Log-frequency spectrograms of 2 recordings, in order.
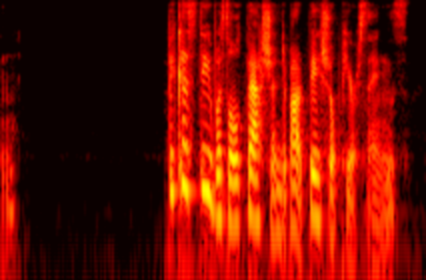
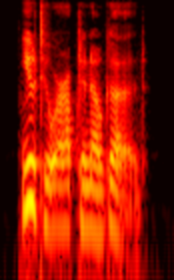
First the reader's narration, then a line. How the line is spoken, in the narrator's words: greeted them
